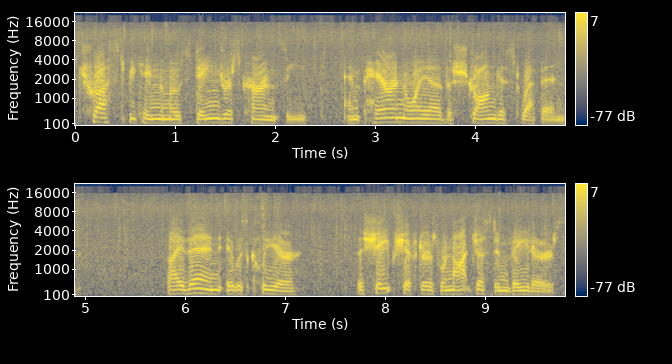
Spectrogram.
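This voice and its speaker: A man delivering scripted apocalyptic horror narration in a grave, measured storytelling manner. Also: mid-range voice, gravelly, highs cut off, slight background noise.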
